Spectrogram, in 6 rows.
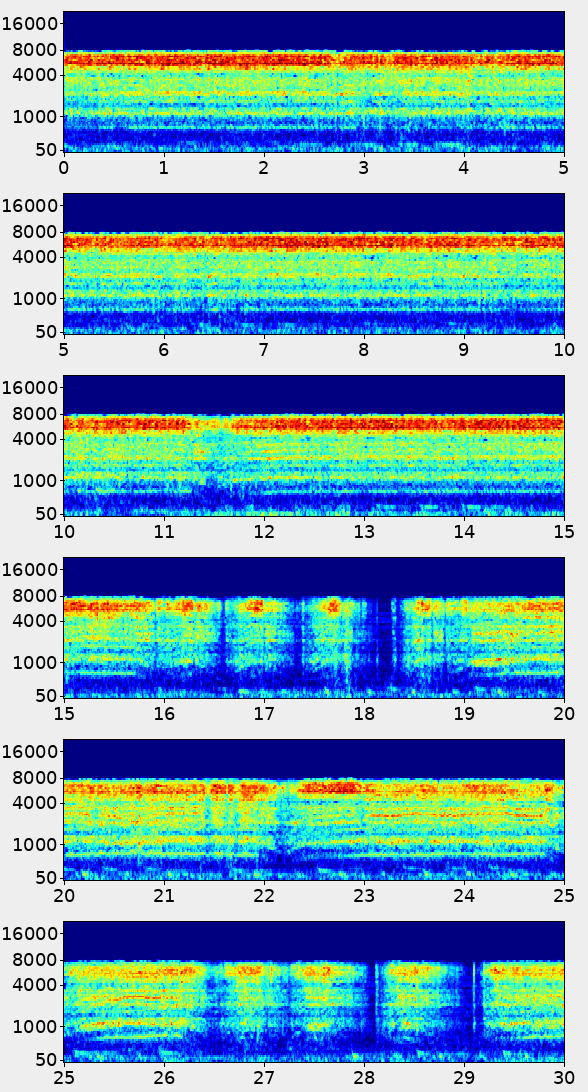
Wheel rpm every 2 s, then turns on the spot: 160, 160, 160, 160, 160, 150, 150, 160, 70, 90, 160, 140, 140, 90, 80.
none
